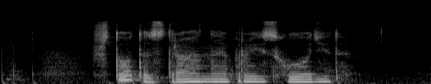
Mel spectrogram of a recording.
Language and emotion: Russian, sad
